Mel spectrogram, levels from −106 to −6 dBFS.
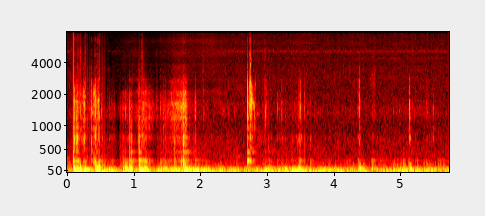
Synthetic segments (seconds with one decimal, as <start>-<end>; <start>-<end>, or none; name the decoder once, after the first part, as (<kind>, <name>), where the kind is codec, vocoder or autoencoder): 0.8-2.4 (codec, DAC)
